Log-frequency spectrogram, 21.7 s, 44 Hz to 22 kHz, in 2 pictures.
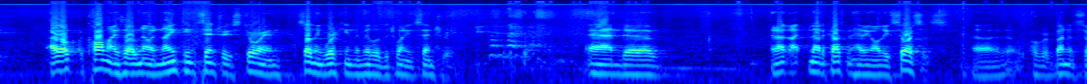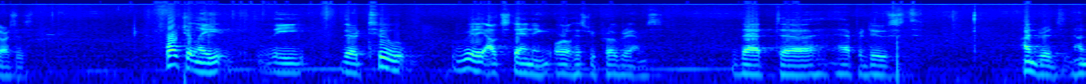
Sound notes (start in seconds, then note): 4.7 laughs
